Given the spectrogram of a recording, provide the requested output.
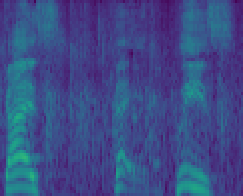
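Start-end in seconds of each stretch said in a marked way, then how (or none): none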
